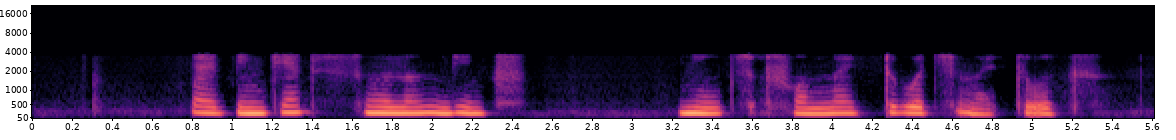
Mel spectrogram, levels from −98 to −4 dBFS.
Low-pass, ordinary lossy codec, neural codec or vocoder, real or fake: 3.6 kHz; none; codec, 16 kHz, 0.5 kbps, FunCodec, trained on Chinese and English, 25 frames a second; fake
